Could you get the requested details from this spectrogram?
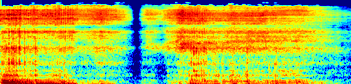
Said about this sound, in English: Within a few seconds, the bog tech was curled up in the muddy puddle, snoring loudly.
